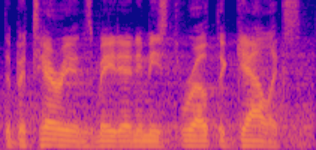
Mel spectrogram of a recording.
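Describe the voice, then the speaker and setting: An actor playing a steady, resolute military commander in a video game, firm, measured and terse. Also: male voice, fairly low pitch, noisy background, lightly acted. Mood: stern. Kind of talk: video game cutscene acting.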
